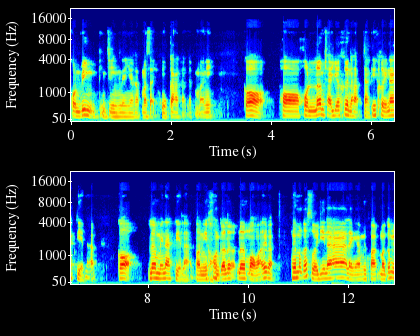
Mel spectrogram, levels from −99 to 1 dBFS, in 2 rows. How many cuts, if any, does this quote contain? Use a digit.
0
